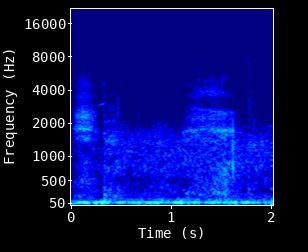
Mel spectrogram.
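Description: Quiet outdoor background: a faint, even hiss over a steady low rumble, with no distinct event.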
